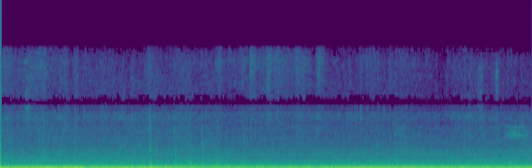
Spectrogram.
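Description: Low, steady rumble of car traffic and road noise on a city street, a little louder in the first second or so.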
